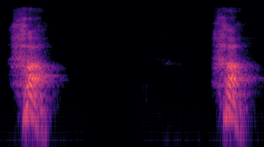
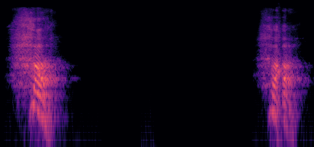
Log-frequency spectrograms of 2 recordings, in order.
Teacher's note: have that H sound, that aspirate sound, come from the lower abdomen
